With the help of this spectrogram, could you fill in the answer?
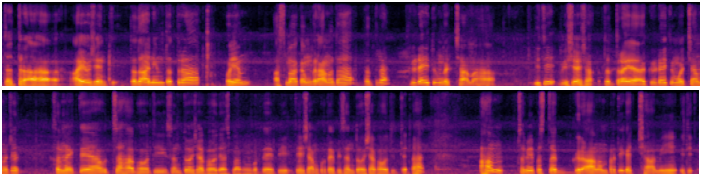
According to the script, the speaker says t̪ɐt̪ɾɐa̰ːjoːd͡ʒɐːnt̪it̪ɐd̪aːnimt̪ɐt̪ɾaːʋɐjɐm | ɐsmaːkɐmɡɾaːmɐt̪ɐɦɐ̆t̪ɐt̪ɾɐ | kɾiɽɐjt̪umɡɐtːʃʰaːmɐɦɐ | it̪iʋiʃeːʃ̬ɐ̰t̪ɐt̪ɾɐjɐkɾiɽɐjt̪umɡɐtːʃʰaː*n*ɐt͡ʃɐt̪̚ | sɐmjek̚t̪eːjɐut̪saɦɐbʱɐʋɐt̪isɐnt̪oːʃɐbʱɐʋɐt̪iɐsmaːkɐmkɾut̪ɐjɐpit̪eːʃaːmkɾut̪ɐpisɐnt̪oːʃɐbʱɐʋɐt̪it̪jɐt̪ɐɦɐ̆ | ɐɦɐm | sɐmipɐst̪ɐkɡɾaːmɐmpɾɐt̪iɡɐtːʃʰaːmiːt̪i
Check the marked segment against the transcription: incorrect: m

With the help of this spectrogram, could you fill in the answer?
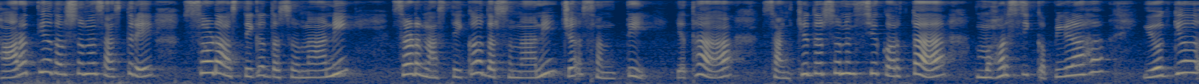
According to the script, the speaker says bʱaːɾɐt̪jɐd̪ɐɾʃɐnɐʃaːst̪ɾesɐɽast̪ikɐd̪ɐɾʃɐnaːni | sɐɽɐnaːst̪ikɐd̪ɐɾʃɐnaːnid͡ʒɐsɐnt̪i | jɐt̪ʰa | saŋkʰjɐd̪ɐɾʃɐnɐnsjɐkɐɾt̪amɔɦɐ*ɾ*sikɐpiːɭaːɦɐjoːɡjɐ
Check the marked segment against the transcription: correct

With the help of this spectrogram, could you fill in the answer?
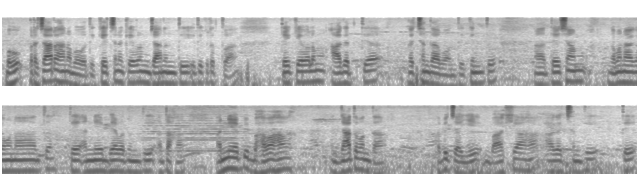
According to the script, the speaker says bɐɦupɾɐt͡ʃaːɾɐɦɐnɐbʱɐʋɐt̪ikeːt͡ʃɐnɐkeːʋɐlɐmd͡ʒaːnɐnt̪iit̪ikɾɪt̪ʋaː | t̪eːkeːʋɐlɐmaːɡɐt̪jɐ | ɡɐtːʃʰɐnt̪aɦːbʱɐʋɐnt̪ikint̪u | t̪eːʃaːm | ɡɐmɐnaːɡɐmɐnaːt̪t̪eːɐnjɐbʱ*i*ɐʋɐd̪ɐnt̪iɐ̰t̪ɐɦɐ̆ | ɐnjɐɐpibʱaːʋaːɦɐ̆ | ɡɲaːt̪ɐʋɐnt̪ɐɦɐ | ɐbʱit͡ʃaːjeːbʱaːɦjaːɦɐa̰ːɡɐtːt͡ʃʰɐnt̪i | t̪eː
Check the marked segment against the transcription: incorrect: j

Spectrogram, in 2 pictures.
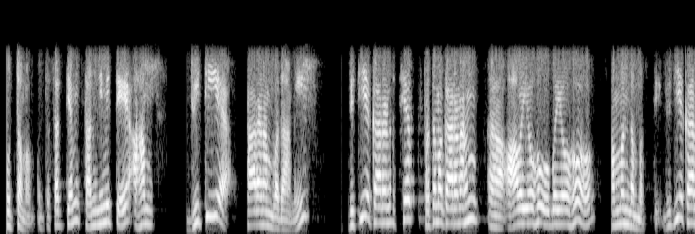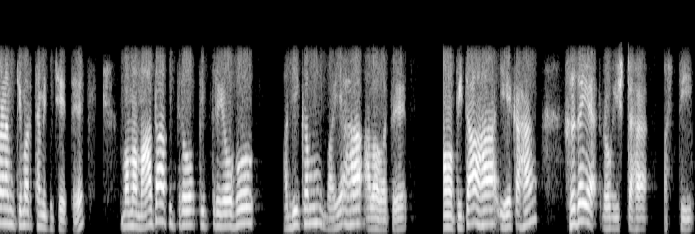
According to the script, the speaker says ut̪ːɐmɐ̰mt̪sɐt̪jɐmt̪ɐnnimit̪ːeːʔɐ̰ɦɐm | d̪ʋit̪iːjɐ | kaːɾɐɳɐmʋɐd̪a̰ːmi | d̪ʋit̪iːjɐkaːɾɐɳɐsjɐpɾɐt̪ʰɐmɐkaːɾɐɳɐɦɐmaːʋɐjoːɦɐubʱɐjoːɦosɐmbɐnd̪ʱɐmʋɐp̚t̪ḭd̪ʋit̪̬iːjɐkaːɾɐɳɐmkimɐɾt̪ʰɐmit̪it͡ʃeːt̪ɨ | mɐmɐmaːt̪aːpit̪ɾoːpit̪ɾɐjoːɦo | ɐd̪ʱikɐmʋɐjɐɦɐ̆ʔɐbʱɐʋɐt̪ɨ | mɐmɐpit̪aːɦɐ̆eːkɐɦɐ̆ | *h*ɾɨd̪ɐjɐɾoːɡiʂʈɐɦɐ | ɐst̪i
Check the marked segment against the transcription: correct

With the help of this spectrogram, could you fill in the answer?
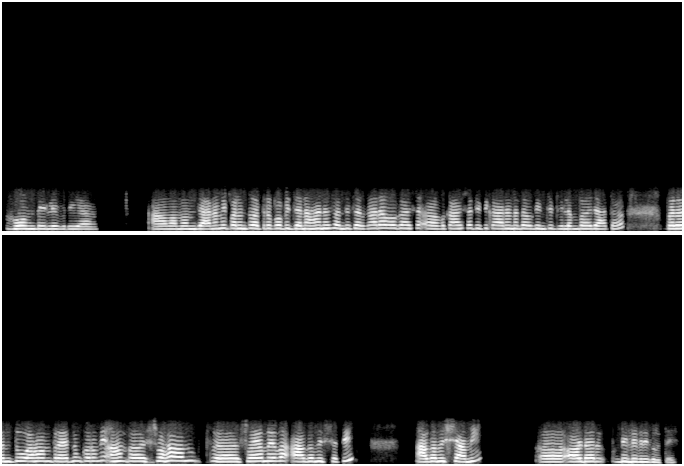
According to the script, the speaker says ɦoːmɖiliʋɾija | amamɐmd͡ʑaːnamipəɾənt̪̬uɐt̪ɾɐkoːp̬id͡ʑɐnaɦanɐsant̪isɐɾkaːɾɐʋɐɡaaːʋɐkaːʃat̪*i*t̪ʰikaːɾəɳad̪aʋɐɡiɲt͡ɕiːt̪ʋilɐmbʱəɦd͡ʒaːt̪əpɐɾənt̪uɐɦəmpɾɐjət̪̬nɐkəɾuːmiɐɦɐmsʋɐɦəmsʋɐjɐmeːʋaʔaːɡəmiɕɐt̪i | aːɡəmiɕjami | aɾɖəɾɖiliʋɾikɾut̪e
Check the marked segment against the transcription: correct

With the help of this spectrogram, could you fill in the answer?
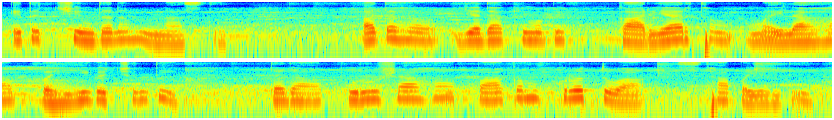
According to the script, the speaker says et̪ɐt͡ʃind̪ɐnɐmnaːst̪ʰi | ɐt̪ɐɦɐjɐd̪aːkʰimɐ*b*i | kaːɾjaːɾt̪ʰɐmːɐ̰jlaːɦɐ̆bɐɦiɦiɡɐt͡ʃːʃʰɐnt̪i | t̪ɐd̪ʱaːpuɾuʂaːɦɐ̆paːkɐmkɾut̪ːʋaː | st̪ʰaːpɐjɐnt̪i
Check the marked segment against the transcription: incorrect: p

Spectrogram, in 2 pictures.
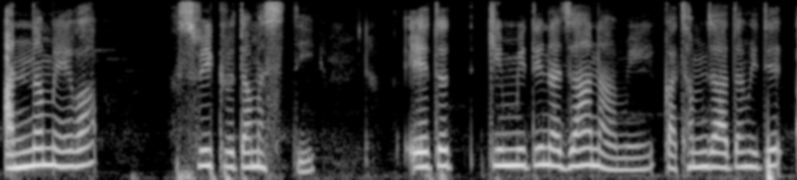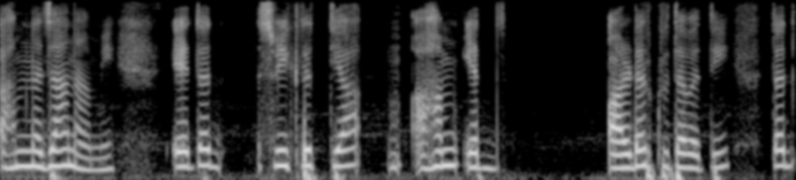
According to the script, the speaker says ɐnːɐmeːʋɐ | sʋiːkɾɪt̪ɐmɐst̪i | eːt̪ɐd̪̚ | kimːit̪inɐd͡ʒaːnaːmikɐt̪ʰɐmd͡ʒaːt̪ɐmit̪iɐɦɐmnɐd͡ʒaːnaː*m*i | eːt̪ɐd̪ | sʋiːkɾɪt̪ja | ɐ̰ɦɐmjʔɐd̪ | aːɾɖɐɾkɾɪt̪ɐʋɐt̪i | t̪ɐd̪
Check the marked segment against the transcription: correct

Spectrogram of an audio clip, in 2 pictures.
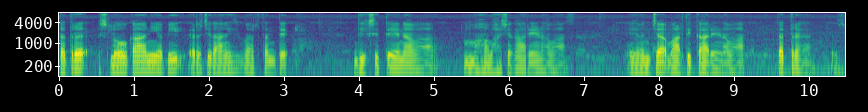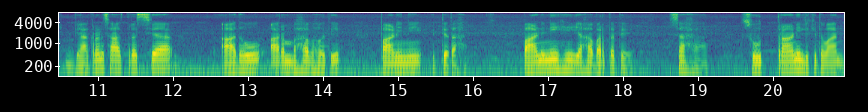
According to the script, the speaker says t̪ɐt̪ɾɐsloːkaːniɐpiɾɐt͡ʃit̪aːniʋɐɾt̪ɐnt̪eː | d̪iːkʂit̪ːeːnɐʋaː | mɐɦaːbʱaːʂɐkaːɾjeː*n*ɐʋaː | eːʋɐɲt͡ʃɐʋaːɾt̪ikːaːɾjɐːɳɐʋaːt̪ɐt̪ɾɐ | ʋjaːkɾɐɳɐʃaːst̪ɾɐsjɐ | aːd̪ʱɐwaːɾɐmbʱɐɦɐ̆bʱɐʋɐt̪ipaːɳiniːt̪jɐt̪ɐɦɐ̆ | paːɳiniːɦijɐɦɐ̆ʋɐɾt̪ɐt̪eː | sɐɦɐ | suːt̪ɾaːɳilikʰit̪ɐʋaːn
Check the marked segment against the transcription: incorrect: ɳ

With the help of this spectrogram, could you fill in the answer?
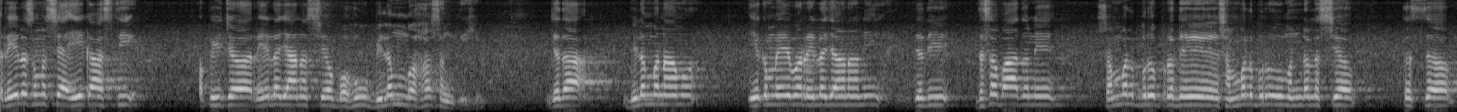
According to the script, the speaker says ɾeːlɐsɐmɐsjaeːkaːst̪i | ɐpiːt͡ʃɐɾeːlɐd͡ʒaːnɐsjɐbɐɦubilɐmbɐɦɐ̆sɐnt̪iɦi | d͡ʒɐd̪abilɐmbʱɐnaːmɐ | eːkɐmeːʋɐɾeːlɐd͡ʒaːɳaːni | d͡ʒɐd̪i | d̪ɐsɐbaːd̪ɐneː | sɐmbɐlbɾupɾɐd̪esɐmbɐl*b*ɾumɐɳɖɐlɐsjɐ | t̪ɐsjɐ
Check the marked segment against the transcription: correct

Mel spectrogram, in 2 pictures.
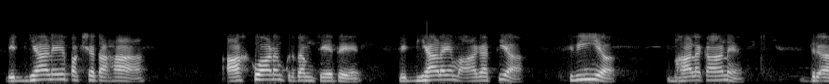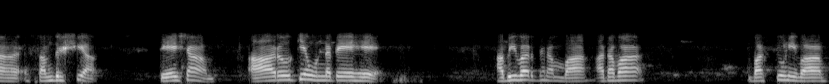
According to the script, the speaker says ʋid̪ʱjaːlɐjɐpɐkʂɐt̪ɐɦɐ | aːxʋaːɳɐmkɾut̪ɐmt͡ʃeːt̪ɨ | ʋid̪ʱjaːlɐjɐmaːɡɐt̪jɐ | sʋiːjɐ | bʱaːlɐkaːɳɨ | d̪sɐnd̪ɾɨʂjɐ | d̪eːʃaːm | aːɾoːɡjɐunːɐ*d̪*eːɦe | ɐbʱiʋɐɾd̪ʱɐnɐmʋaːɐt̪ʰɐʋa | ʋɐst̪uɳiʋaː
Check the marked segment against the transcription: incorrect: t̪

